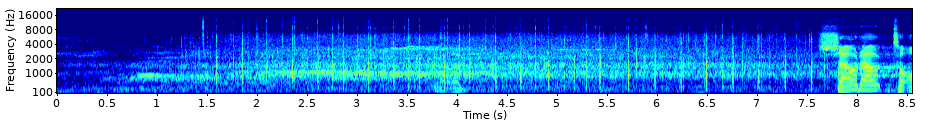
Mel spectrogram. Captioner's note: applause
